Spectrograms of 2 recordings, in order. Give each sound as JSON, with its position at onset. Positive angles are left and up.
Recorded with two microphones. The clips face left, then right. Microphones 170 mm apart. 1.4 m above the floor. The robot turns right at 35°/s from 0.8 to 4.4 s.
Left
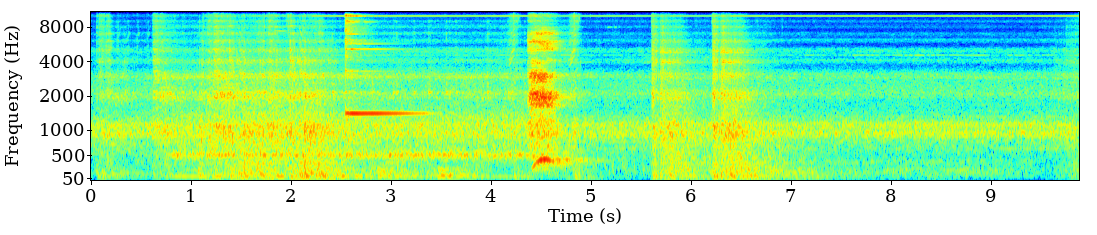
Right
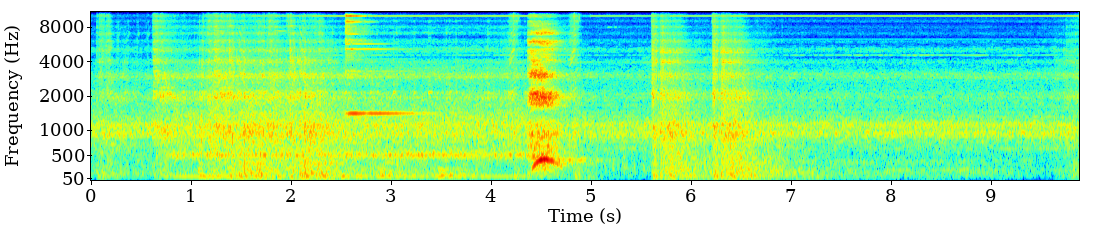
{"t": 2.5, "sound": "a bell", "side_deg": 85, "distance_m": 5.0}
{"t": 4.4, "sound": "a gasp", "side_deg": -30, "distance_m": 1.0}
